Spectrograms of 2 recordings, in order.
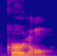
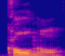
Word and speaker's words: colonel: escreve desta maneira aqui, com um L no meio da palavra, só que ainda assim a gente pronuncia como se fosse um R. Então a gente fala colonel, e não colonel, né? Mas se escreve com L.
